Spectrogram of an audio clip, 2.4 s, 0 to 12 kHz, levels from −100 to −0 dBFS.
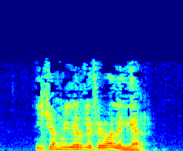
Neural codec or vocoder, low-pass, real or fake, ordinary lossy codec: none; 7.2 kHz; real; MP3, 32 kbps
